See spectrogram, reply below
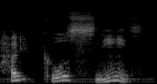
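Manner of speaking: hushed, whispered pondering, thinking aloud. A character holding your hands behind your back sits pondering aloud. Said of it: "He's like sitting there like pondering".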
